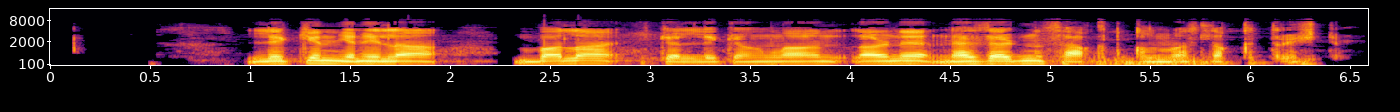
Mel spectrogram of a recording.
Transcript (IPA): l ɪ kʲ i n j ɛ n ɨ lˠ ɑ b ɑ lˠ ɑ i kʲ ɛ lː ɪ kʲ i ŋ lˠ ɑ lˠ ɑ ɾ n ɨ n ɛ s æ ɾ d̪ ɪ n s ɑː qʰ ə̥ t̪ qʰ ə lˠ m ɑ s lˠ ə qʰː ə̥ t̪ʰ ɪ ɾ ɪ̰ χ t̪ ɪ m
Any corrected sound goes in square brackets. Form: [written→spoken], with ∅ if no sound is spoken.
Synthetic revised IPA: l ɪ kʲ i n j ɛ n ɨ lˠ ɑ b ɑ lˠ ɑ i kʲ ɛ lː ɪ kʲ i ŋ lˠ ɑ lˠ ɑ ɾ n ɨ n ɛ [s→z] æ ɾ d̪ ɪ n s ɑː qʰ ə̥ t̪ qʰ ə lˠ m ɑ s lˠ ə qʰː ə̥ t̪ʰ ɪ ɾ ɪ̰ [χ→ʃ] t̪ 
